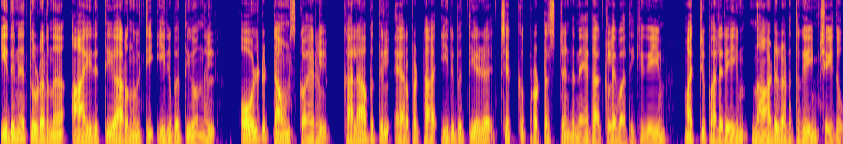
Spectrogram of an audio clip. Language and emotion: Malayalam, neutral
